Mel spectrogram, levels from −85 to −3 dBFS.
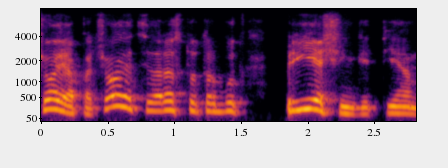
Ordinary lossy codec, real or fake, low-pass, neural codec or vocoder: Opus, 24 kbps; fake; 7.2 kHz; codec, 16 kHz, 16 kbps, FreqCodec, smaller model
